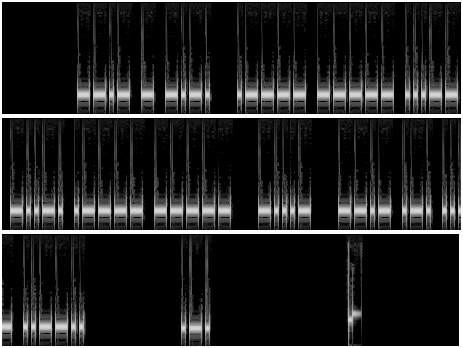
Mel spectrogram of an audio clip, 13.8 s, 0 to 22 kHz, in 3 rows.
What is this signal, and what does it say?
Morse code, heard as a keyed tone, about 31 wpm, 700 Hz. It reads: QTC 103/10 <BT> QRU? R
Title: Worked All Europe DX Contest - QTC Exchange - 30wpm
